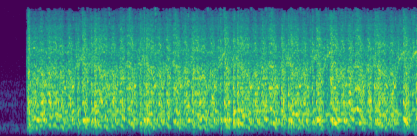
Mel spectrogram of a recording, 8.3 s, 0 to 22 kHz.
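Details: 2000 Ford F250 7.3 diesel, 208k miles, everything under the valve covers new except the injectors, new cam position sensor: steady rapid cranking, about four beats a second, never catches; crank, no start, owner suspects injectors.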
